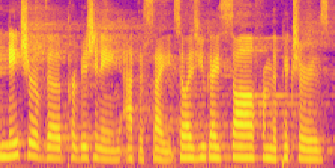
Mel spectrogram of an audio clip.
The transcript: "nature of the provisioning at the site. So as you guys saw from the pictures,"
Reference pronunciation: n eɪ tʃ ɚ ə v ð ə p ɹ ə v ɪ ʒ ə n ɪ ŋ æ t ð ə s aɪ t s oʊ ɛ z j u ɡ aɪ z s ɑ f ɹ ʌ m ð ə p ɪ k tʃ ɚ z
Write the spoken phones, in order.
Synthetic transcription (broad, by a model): n eɪ tʃ ɚ ə v ð ə p ɹ ə v ɪ ʒ ə n ɪ ŋ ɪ t ð ə s aɪ t s oʊ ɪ z j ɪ ɡ aɪ z s ɑ f ɹ ʌ m ð ə p ɪ k tʃ ɚ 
